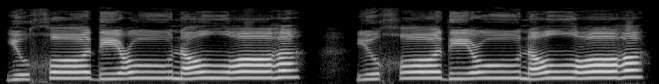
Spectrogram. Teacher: لفظ اللہ سے پہلے زبر آ رہی ہے، تو اس کو موٹا پڑھیں گے، اس کو باریک نہیں پڑھیں گے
